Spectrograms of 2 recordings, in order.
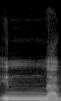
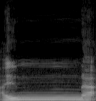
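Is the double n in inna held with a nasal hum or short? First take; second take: short; held. First: The double n is clipped short without nasal hum. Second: The double n is held with a nasal hum. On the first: The speaker calls it wrong. "না শর্ট ইন্না" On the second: The speaker calls it right. "গুন্না হইব না নাকি সুরে"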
